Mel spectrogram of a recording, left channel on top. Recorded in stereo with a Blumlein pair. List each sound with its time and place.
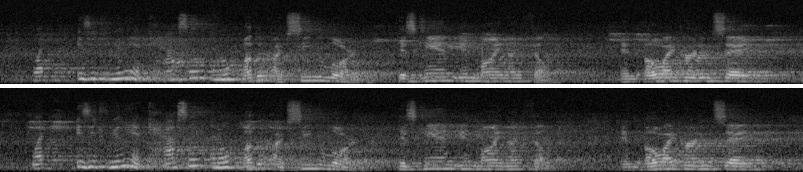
0.3 s a woman speaking: 45° right, 3 m
2.4 s a man speaking: 10° left, 2 m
